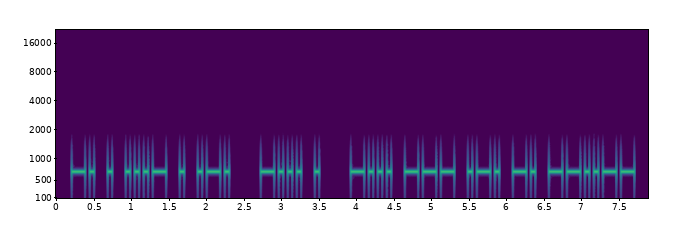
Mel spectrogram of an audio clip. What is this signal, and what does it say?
Morse code, heard as a keyed tone, about 20 wpm, 700 Hz. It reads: NEVER BE BORN,
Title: A Sound Of Thunder 20wpm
